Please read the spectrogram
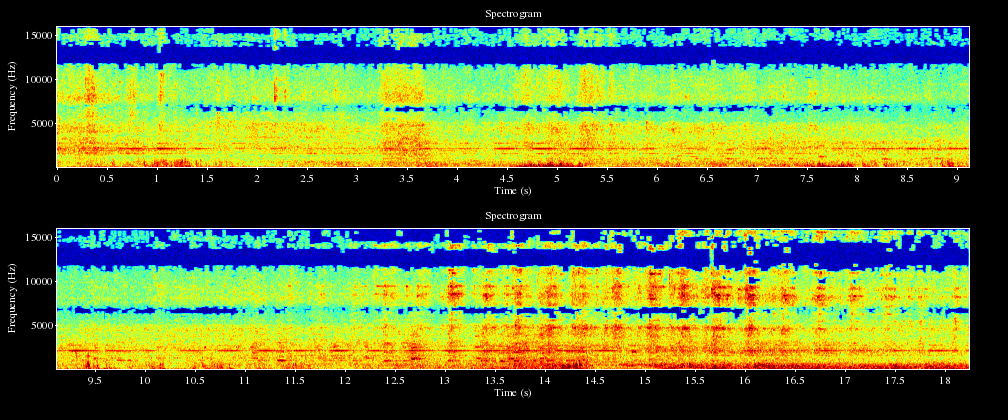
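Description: Freight train cars, mostly autoracks, rolling past: a steady rumble and rattle of steel wheels on the rails, swelling louder a few times as cars go by.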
